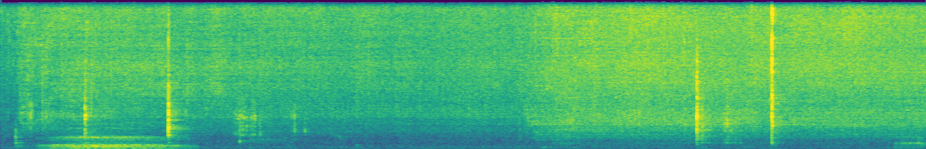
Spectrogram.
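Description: Seasoned raw chicken breasts laid with metal tongs onto a grill pan on a gas stove, sizzling, the sizzle growing louder about five seconds in, with a few sharp clicks of the tongs on the pan. A short, loud pitched sound comes near the start.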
